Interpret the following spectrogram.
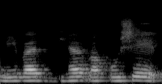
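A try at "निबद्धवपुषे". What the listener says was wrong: Nibaddha, double da, Nibaddha Vapushe. No, ba. First ba, Nibaddha.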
